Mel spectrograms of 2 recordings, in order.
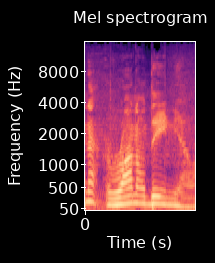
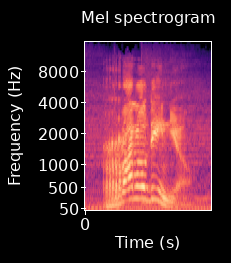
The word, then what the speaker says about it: Ronaldinho: Brazilian football legend Ronaldinho. I think I'm saying that right? – No, it's Ronaldinho.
